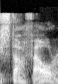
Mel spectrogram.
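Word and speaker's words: Staffell: So we have a song here written by Brian May and Tim Staffel before Queen. – That would be Staffel, Randy. I'm pretty sure it's Staffel. I think you're pronouncing that with a very Canadian tongue there.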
